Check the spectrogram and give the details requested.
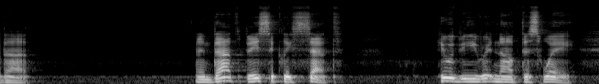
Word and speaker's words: Set: the last one is set his name is seth but it's actually set without the e or if you don't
